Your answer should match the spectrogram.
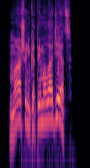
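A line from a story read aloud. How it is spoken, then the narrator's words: Calling out. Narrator (Russian): крикнул Гуров жене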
